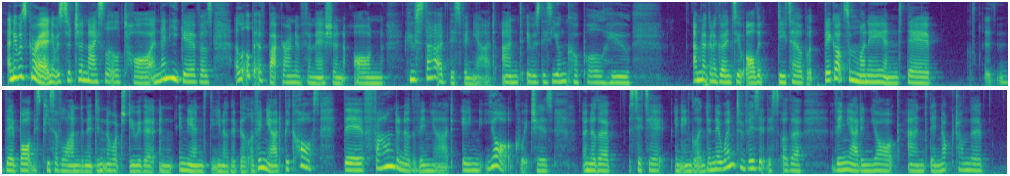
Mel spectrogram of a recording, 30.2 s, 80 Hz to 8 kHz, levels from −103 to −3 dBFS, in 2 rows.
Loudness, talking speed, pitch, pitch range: -22 LUFS, 205 wpm, 175 Hz, 155-195 Hz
